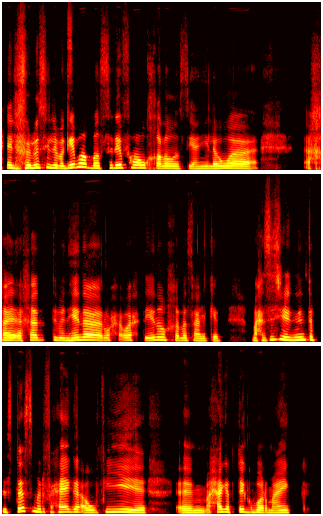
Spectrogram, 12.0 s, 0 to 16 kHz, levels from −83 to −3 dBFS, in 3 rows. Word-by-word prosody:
الفلوس 245 +5 +2
اللي 255 -4 +2
باجِيبها 285 +10 +4
باصرَفها 255 +2 0
وخلاص، 215 -5 -1
يعني 195 0 -5
اللي 200 +1 -1
هو 215 -2 +2 0.6
أخ 230 - -5
أخَدت 230 +2 0
من 220 -2 -4
هنا، 240 +1 +3
روح 225 +1 -9
رُحت 225 0 -5
وهنا، 245 +4 -1
وخلاص 215 -3 -6
على 195 -1 -4
كده. 180 -1 -9 0.4
ما - - -2
حسِّيتش 275 +8 -4
إن 250 -4 +3
أنت 270 +1 +2
بتستثمِر 275 +3 0
في 225 - -12
حاجة 245 +2 +3
أو 200 -3 -1
في 235 -2 +1 0.4
آمم، 190 0 -1
حاجة 245 +1 +3
بتكبَر 220 -4 0
معاك. 200 - -5
230 Hz, 155 wpm, -22 LUFS, 210-250 Hz, 0.6 s, باجِيبها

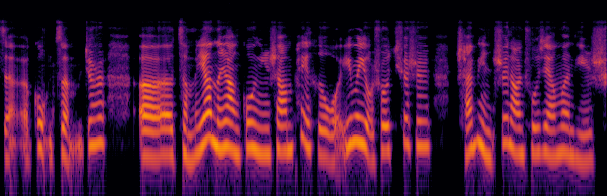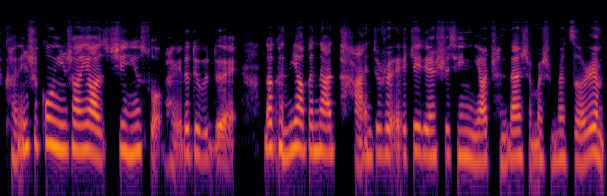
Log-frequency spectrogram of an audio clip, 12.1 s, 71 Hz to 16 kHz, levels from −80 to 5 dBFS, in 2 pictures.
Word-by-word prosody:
怎 - - -2
么 - - -3
供 265 -1 -2
怎 225 - +1
么 290 +1 -11
就 290 - 0
是 310 - +1 0.3
呃， 220 +1 +7
怎 225 -2 -3
么 225 - -5
样 340 +3 +8
能 275 -1 +5
让 265 -4 +6
供 270 -1 +1
应 230 - -2
商 250 +1 +2
配 290 -1 -2
合 225 -5 -3
我。 190 - -3
因 290 +3 +1
为 320 - +6
有 255 - 0
时 250 - -7
候 250 - +2
确 310 +4 -5
实， 280 0 -3 0.3
产 240 +5 +1
品 255 -9 0
质 310 - -2
量 235 -3 +2
出 235 0 -5
现 225 -2 0
问 235 -2 -2
题 195 -1 -6
是 - - -3
肯 - - -7
定 270 +1 0
是 300 -1 -5
供 300 -1 +3
应 255 - 0
商 255 -1 +2
要 235 -4 +4
进 255 +3 -2
行 245 +2 -1
索 - - -6
赔 - - -9
的， 230 - -1
对 230 - -2
不 205 - -8
对？ - - -3 0.2
那 270 -2 +2
肯 270 -4 -2
定 245 - -1
要 270 -1 +4
跟 250 0 -2
他 235 -1 +2
谈， 210 - -4
就 230 - -5
是： 230 - -1
“哎， - - -5
这 245 -1 -1
件 220 -1 -1
事 225 - -6
情 215 -3 -5
你 - - -6
要 190 - +1
承 180 -3 -11
担 210 +1 +2
什 - - -9
么 - - -5
什 190 - -11
么 205 0 -6
责 185 -1 -5
任。” 235 +2 +1
240 Hz, 365 characters per minute, -23 LUFS, 220-275 Hz, 0.3 s, 样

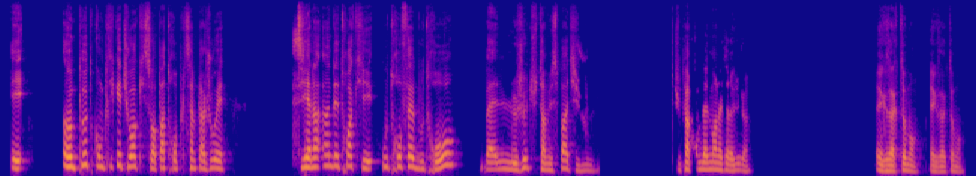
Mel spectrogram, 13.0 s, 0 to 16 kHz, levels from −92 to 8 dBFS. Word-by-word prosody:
et 330 0 +3 0.4
un 205 -2 +11
peu 235 +6 +1
compliqué 205 +2 -2
tu 205 - -6
vois, 210 0 +6
qu'il - - -11
soit 165 -2 +1
pas 175 - +2
trop 165 -1 -6
pl - - -17
simple 175 -1 -2
à 160 - +2
jouer. 165 -1 -2 0.9
S'il 190 - +1
y - - +11
en - - +3
a 195 +3 +1
un 220 - 0
des 215 -1 0
3 220 -1 0
qui 175 -7 -2
est 155 0 -4
ou 200 - -3
trop 210 +3 0
faible 195 -5 +2
ou - - -4
trop 155 +11 +3
haut, 240 0 -13 0.2
ben 145 -3 -1
le 145 -3 -1
jeu 180 +6 -1
tu 180 - -14
t'amuses 135 -4 -3
pas, 170 -1 0
tu - - -11
y - - -11
joues 120 0 -14 1.1
tu - - -14
perds - - +3
complètement 145 -1 -1
l'intérêt 135 -4 -1
du 130 - -9
jeu. 115 -2 -11 1.7
Exactement, 115 -2 -1
exactement. 105 -1 -7
165 Hz, 210 wpm, -25 LUFS, 135-205 Hz, 1.7 s, un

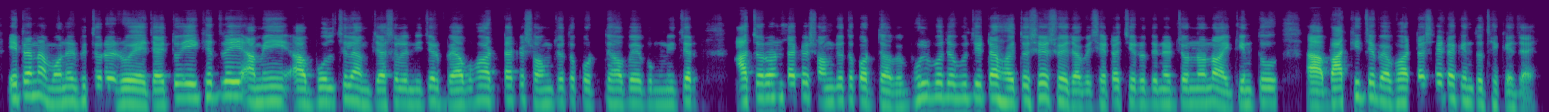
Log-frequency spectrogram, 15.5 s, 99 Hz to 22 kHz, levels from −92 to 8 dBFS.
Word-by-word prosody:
এটা 215 +3 +4
না 220 - +3
মনের 160 +2 0
ভিতরে 170 0 -1
রয়েই 150 -2 +4
যায়। 145 0 +4
তো - - -1
এই 190 - +3
ক্ষেত্রেই 210 +1 +4
আমি 165 +1 -1 0.3
আ - - +7 0.2
বলছিলাম 165 +1 0
যে - - -4
আসলে, 155 +1 -4
নিজের 155 +3 -2
ব্যবহারটাকে 170 +4 0
সংযত 150 +2 -3
করতে 145 +1 -7
হবে 150 +1 -1
এবং 150 0 -12
নিজের 145 +3 +1 0.5
আচরণটাকে 195 +2 +1
সংযত 165 +1 -3
করতে 160 -2 0
হবে। 130 -1 -2
ভুল 185 +3 0
বোঝাবুঝিটা 195 -1 0
হয়তো 160 +3 0
শেষ 200 -1 +3
হয়ে 160 -4 +2
যাবে 140 0 -1
সেটা 145 +2 -1
চিরদিনের 150 -2 -3
জন্য 155 0 -1 0.2
নয়, 145 -5 +4
কিন্তু 150 +1 -2 0.5
আ - - +10 0.2
বাকি 160 +6 +5
যে 205 - +2
ব্যবহারটা 160 - +2
সেটা 200 -1 +2
কিন্তু 160 -3 -3
থেকে 140 - -6
যায়। 60 - -4
160 Hz, 170 wpm, -20 LUFS, 150-190 Hz, 0.5 s, আ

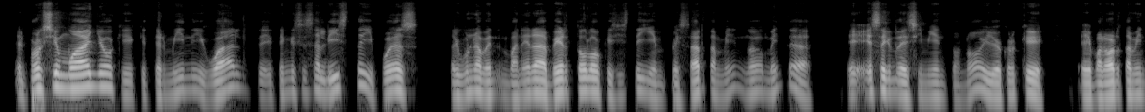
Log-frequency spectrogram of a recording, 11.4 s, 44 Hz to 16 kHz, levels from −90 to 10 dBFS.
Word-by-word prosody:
el - - -7
próximo 155 +2 +6
año 170 0 +6
que 115 -6 -10
que - - -15
termine 120 +6 -9
igual, 125 +8 -1
te 105 -2 -13
tengas 120 +1 -12
esa 130 +2 -6
lista 140 +9 -4
y 150 -10 -5
puedas, 130 +4 0 0.3
de 105 - -7
alguna 125 +5 0
ven 115 0 -3
manera, 115 +4 +4
ver 125 +3 +4
todo 135 +2 +1
lo 130 -2 +4
que 110 - -12
hiciste 105 +6 -11
y 120 -4 -7
empezar 100 +3 -3
también 125 +5 -11
nuevamente 125 +5 -8
ah, - - -3 0.4
e - - -5
ese 130 +3 +2
agradecimiento, 105 -4 -3
¿no? 140 +8 -4
Y 115 - 0
yo 105 -1 +2
creo 115 +2 -7
que, 115 -7 +2 0.3
eh, 105 - +1
valorar 105 +2 +4
también 115 0 -2
120 Hz, 200 wpm, -26 LUFS, 105-135 Hz, 0.4 s, próximo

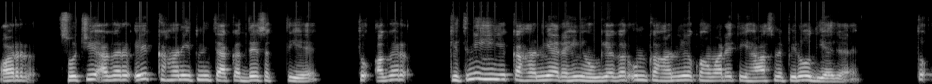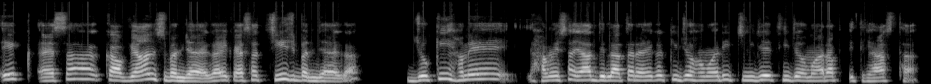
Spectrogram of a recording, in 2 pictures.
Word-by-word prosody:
और 180 +2 0 0.3
सोचिए 195 +5 +3
अगर 210 +1 +3 0.2
एक 240 -1 -4
कहानी 210 +1 +2
इतनी 210 0 0
ताकत 175 0 +1
दे 190 +4 +4
सकती 175 -2 -3
है, 150 0 0 0.4
तो 205 - +1
अगर 210 +6 +1 0.5
कितनी 205 +6 +1
ही 245 -1 +4
ये 230 - +2
कहानियाँ 195 +1 +2
रही 180 +1 +1
होंगी, 170 0 +2
अगर 185 +2 -1
उन 205 - +1
कहानियों 190 +3 +2
को 190 - -3
हमारे 180 +1 -1
इतिहास 170 -1 -2
में 180 - -1
पिरो 190 +3 +4
दिया 150 -4 +1
जाए, 140 - -6 0.6
तो 230 0 -5
एक 240 -1 -7 0.2
ऐसा 245 +6 0
काव्यांश 195 +4 +2
बन 175 -3 +3
जाएगा, 155 +2 +2
एक 190 0 -2
ऐसा 180 +4 0
चीज़ 210 +2 -1
बन 175 -4 +1
जाएगा 150 -3 -1 0.5
जो 195 +6 +3
कि 255 +6 -2
हमें 235 +5 -2 0.3
हमेशा 195 +5 -1
याद 200 0 +2
दिलाता 185 +1 +2
रहेगा 190 +2 -1
कि 220 - -2
जो 215 - +3
हमारी 190 +2 -2
चीज़ें 200 +1 +1
थी, 200 -1 -5
जो 185 -1 -1
हमारा 170 +2 -1
इतिहास 160 +1 -4
था, - - -8
190 Hz, 175 wpm, -18 LUFS, 175-210 Hz, 0.6 s, दे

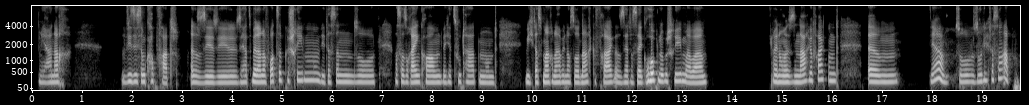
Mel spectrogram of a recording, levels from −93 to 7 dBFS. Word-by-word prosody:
ja, 185 -1 -5
nach 195 +1 -2 1.0
wie 205 0 -2
sie's 205 0 0
im 205 0 +3
Kopf 220 +1 -7
hat. 170 -2 -2 0.2
Also, 185 -1 -1
sie 180 +1 +1
sie 180 +1 -1
sie 190 +1 -5
hat's 195 +3 -6
mir 210 - +6
dann 195 0 +5
auf 195 -1 -1
WhatsApp 220 +3 +1
geschrieben, 240 0 -2
wie 195 - -3
das 190 0 -6
dann 195 -1 -1
so 190 0 -2 0.4
was 205 -2 -2
da 200 - -1
so 195 - -3
reinkommt, 190 0 +2
welche 190 0 -5
Zutaten 190 -2 -3
und 180 -1 -5 0.5
wie 195 - -2
ich 175 - -6
das 190 -1 -2
mache. 190 0 +3
Und 190 - -1
da 185 - +2
habe 190 +1 -1
ich - - -2
noch 190 0 -2
so 185 0 0
nachgefragt 190 0 0
also 185 - -3
sie 185 - -2
hat 185 - -6
das 180 -3 -2
sehr 185 -1 +2
grob 230 +6 +8
nur 205 -2 +3
beschrieben, 220 0 0
aber 180 +1 +2 1.3
dann - - -17
habe 205 - +4
ich - - +3
noch 195 - +3
mal 190 - +3
'n - - +4
bisschen 190 0 -1
nachgefragt 235 +6 +1
und, 225 -1 -2 0.6
ähm, 200 0 +2 0.6
ja 250 +2 +4 0.2
so 200 0 -2
so 200 +1 -2
lief 235 +1 -4
das 260 0 -3
dann 295 0 0
ab. - - +2
195 Hz, 195 wpm, -22 LUFS, 185-210 Hz, 1.3 s, grob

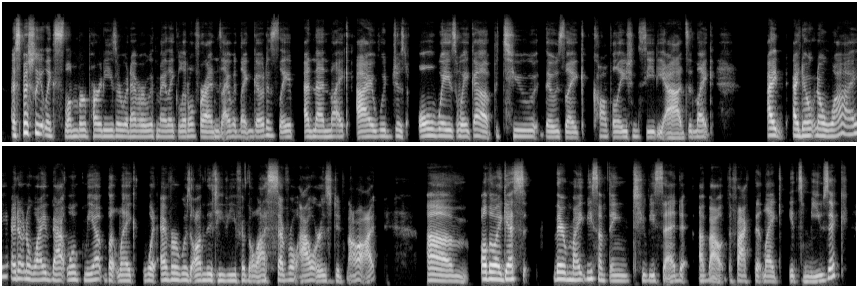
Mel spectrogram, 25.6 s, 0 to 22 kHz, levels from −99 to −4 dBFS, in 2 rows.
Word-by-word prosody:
especially, 250 +6 +6
like, 190 -5 -2
slumber 170 +2 +1
parties 170 +1 -2
or 170 - 0
whatever 160 -1 -2
with 165 0 -3
my, 160 -2 -4
like, 160 -1 -5
little 165 +2 -3
friends, 155 -1 -1
I 150 - -2
would, 165 0 -7
like, 150 +1 -5
go 160 0 -2
to 195 +2 -4
sleep 160 -3 -4
and 160 +1 0
then, 160 0 0
like, 165 -1 -5
I 160 +1 +3
would 165 0 -4
just 170 -2 -5
always 175 -1 +2
wake 165 +1 -1
up 185 +1 +1 0.2
to 170 -2 -3
those, 155 0 -3
like, 140 -2 -4
compilation 165 -1 -5
CD 295 - -4
ads 130 +2 0
and, 155 0 -6
like, 160 +1 -4 0.8
I 195 -2 +5 0.2
I 185 - +7
don't 185 +1 +1
know 185 -2 +3
why 230 +9 -1
I 205 - +2
don't 210 -1 +1
know 200 - +2
why 185 0 +1
that 175 -1 0
woke 190 0 -1
me 175 +1 -1
up, 195 -2 -1
but, 170 -3 -2
like, 160 -1 -2
whatever 175 +2 0
was 175 -1 -2
on 170 0 +1
the 175 0 +1
TV 160 0 -3
for 170 - -1
the 145 -3 -5
last 155 +3 +1
several 175 0 0
hours 155 -2 0
did 135 -1 -7
not. - - +1 0.8
Um, 150 -5 +5 0.2
although 200 0 +9
I 195 - +8
guess 200 +2 +5 0.5
there 200 0 +7
might 185 0 +1
be 210 - +2
something 155 -6 -3
to 160 - -4
be 155 0 -2
said 155 - -3 0.2
about 200 - -1
the 160 - -15
fact 135 -1 0
that, - - -4
like, 140 -1 -2
it's 150 0 -4
music, 155 - 0
170 Hz, 185 wpm, -24 LUFS, 155-185 Hz, 0.8 s, although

